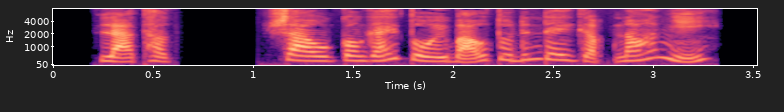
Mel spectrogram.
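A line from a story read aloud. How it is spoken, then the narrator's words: Brightening, smiling. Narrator (Vietnamese): Mắt ông ta sáng lên, ông mỉm cười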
